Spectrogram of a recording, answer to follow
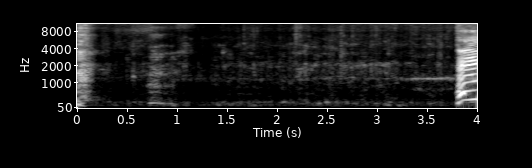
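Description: A man's voice says a short word at the start and begins speaking again near the end, with only faint low background sound in between.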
